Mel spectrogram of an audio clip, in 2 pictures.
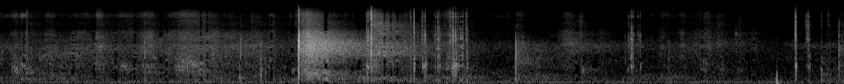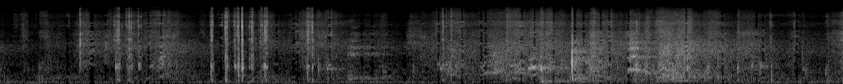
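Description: Hands and forearms slapping and brushing against each other in a Wing Tsun lat sao drill: scattered sharp slaps, a loud swish about three seconds in, and a quick run of slaps around ten to eleven seconds.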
